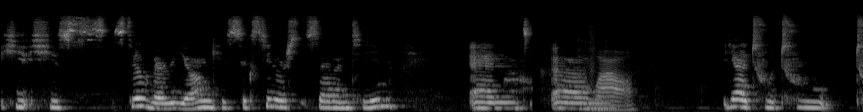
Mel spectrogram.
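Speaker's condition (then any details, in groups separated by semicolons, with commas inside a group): Covert stuttering; gradual onset in puberty, worse end of high school, father stuttered, therapy exercises unhelpful; early in accepting stutter, trying to be less covert; hid stutter with techniques in German, French, not in English, grew silent from fear; repeated sounds, repeated words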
